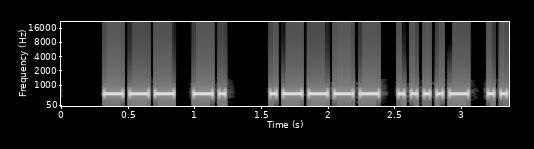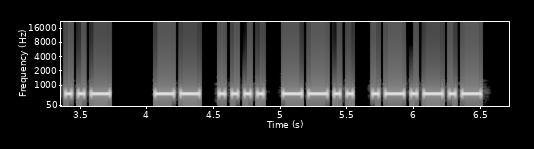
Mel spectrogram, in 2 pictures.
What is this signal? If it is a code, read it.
Morse code, heard as a keyed tone, about 25 wpm, 600 Hz. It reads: ON 144 MHZ.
